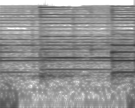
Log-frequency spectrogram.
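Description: A clock in the next room chimes the hour with two bright, ringing strikes about a second apart, each note sustaining and slowly fading into the next, heard alone.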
